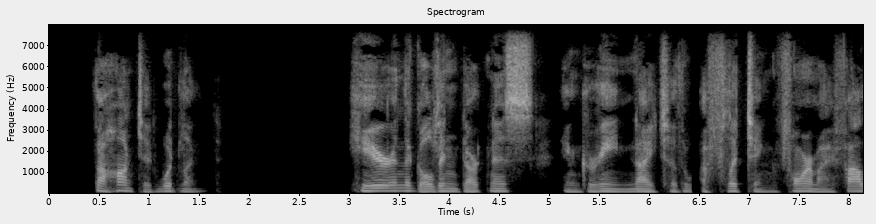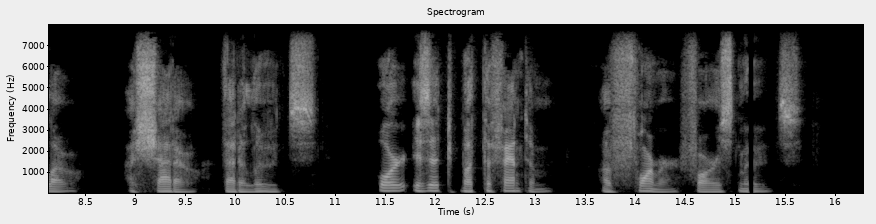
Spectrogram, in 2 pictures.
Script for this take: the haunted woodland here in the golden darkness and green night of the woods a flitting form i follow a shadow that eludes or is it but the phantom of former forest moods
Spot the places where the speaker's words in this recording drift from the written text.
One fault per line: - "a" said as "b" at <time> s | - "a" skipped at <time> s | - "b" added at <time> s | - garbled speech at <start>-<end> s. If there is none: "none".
- "woods" skipped at 6.4 s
